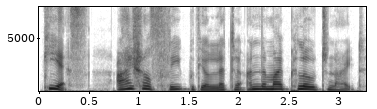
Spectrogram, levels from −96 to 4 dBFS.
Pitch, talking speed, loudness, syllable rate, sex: 205 Hz, 220 wpm, -17 LUFS, 5.7 syllables/s, female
